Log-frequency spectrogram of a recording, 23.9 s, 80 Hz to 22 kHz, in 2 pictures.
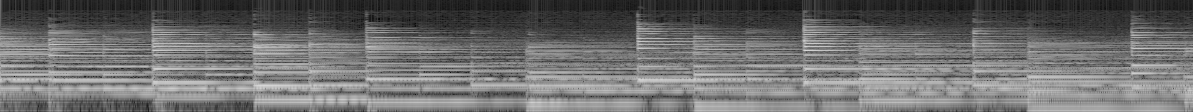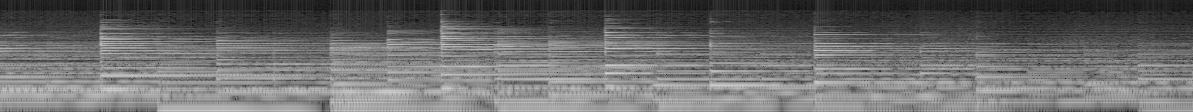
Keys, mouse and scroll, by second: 0.1 ctrl+-, 0.9 space, 1.0-1.4 click, 1.3 space, 1.8 ctrl+=, 2.6 space, 3.0-3.6 space, 3.8 click, 6.3 ctrl+-, 8.3 shift+F6, 10.6 shift+F6, 10.9 ctrl+alt+r, 16.4 space, 16.6 click, 16.7-17.1 space, 19.2 [, 19.4 [, 19.6 [, 20.5-22.7 drag.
